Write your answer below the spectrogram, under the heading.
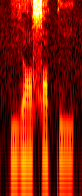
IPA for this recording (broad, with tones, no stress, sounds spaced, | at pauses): j ɪː˩ sˤ ə˩ t̪ i˩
